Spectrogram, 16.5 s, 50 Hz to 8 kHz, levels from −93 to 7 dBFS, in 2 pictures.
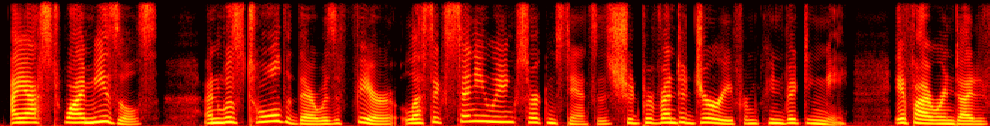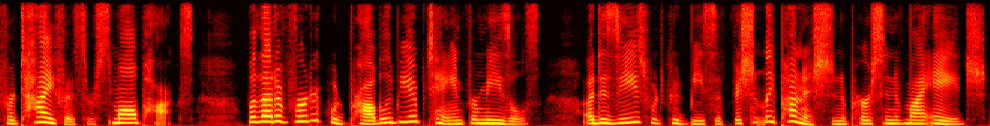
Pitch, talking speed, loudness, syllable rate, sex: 245 Hz, 195 wpm, -19 LUFS, 5.8 syllables/s, female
